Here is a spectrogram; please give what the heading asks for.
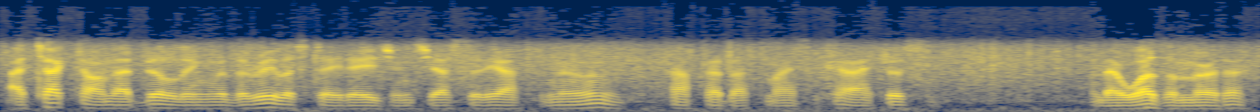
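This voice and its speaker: Low-voiced, haunted artist. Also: male voice, fairly even intonation. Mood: brooding, ominous. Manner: theatrical, halting, repeats words in mounting agitation. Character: sleepless, haunted, obsessive male artist, pleading and morbid. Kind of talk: golden-age radio horror acting. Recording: muffled, hissy old radio recording.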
